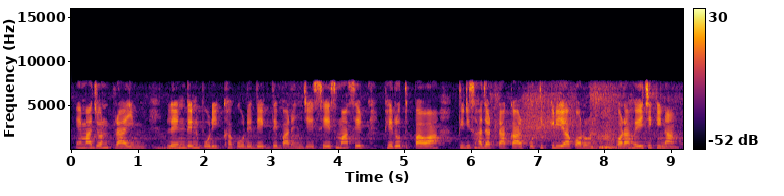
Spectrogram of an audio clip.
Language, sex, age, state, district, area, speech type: Bengali, female, 30-45, West Bengal, Paschim Bardhaman, urban, read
